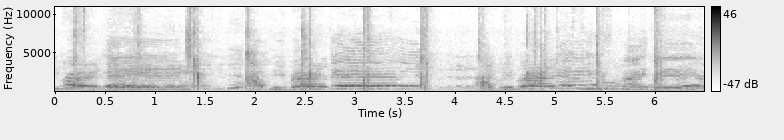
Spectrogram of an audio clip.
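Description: A group of people singing together while clapping their hands to a steady beat, with claps about every half second.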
